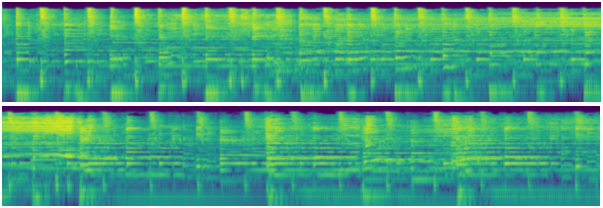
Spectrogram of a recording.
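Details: Upbeat plucked-string music in a country or bluegrass style plays with a steady beat throughout, and no dog voice comes through.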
